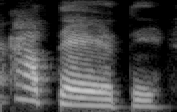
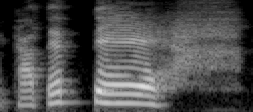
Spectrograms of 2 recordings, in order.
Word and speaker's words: cateter: aqui eu não acentua o povo me pergunta é cateter se for cateter até tratarem se for cateter é uma paroxítona terminada em R E toda paroxítona terminada em R acentuada já verificaram-se essa palavra tem acento não tem viu gente então não é cateter é cateter oxítona por isso não recebe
